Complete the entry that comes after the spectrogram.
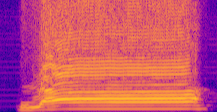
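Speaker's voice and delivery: "ला" held long on a level note; long vowel. Shown as a demonstration. Teacher telling learners to stretch the laam, long vowel. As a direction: stretch out "ला" steadily. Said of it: "लाम को खींचे".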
